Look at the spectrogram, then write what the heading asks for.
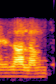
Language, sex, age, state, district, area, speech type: Nepali, male, 18-30, West Bengal, Alipurduar, rural, conversation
